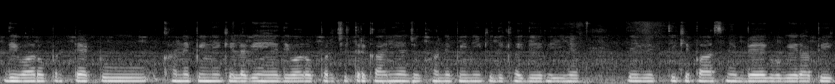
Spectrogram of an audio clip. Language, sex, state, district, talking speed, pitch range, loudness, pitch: Hindi, male, Rajasthan, Bikaner, 200 wpm, 150-155 Hz, -15 LUFS, 150 Hz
